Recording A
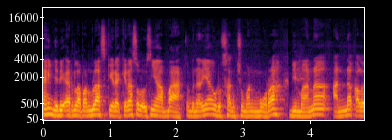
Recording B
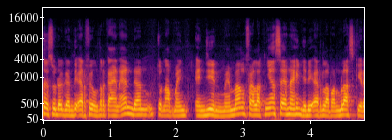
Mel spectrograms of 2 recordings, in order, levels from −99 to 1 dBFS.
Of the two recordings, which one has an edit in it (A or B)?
A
